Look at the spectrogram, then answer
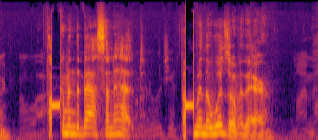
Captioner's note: beep; beep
